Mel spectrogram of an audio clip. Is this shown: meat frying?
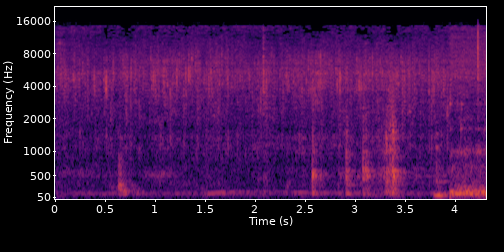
yes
